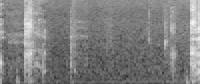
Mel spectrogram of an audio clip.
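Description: A man coughing: one short cough about a quarter second in, then a loud, hoarse cough near the end.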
